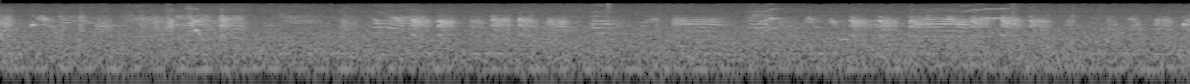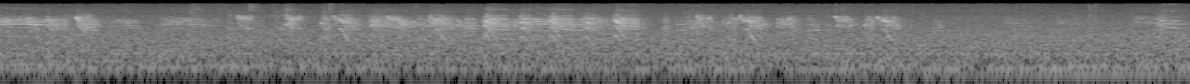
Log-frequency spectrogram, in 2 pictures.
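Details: Numerous zebra finches from a colony call while eating soft food: rapid strings of nasal, harmonic beeps in dense clumps, briefly pausing then resuming more intensely later, with a low background hum.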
